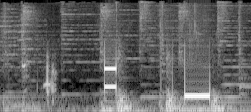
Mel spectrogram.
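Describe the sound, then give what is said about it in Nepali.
Electronic telephone tones as a call is cut off midway: a short high beep pair, then a longer lower steady tone, over faint muffled background sounds. “कार्यक्रममा कोही साथी आउनु भएको थियो तर पनि कुरा गर्न पाएन, फोन बिचैमा काटिएको छ।”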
